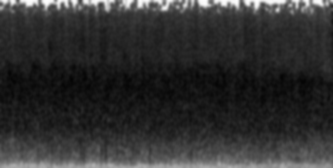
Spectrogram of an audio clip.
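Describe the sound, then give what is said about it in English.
Steady, dense applause from an audience congratulating the two candidates in a mayoral runoff election before a debate's opening statements, a loud wash of many hands clapping that holds evenly for the full five seconds with no voices standing out. “And finally, before the opening statements, another round of applause and appreciation to congratulate our two candidates for being in the runoff election for mayor.”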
